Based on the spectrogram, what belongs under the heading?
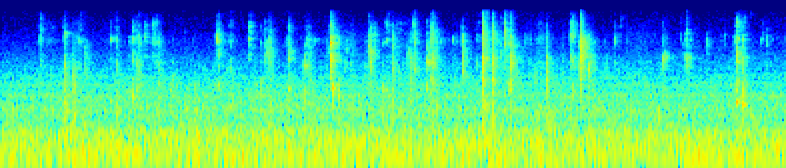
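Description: Fresh cherries being bitten and chewed close to the microphone: a run of short, sharp mouth clicks and smacks.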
